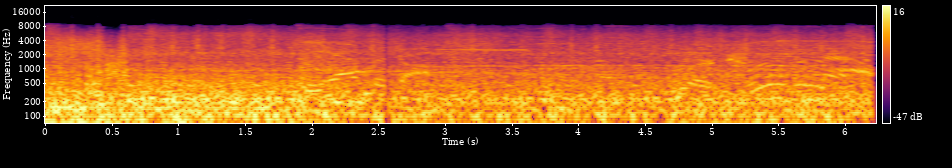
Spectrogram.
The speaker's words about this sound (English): So they load your car into the space shuttle and blast you into space, and you land on the moon.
